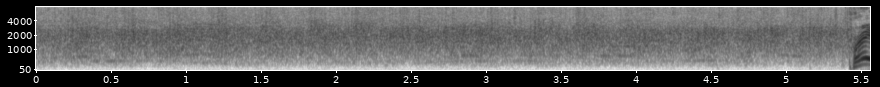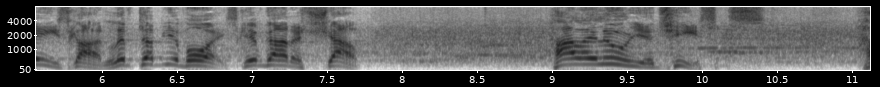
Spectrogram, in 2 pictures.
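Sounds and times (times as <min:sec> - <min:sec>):
audience clapping hands: 0:00.0 - 0:11.1
speech: 0:05.4 - 0:08.2, 0:09.0 - 0:11.1.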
